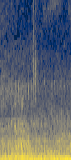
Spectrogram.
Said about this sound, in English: So there's a helicopter going over. I'm not sure how loud that is.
